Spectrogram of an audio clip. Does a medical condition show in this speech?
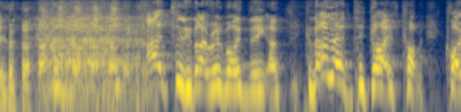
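Yes: cerebral palsy; since childhood.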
